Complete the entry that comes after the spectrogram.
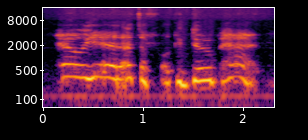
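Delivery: high, eager dude voice; excited stranger. Retold or imitated. Stranger at camp gushing over the hat, high and eager. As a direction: pitch it way up like a stoked bro.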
